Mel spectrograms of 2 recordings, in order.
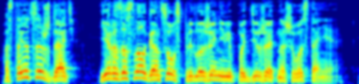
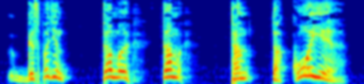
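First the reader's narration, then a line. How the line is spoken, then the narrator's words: Forced out with difficulty. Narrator (Russian): с трудом выдавил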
